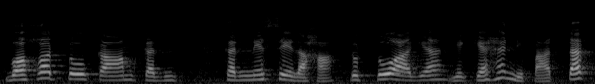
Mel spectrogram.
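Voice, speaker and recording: A woman teacher giving a school grammar lesson, slowly explaining each term and repeating her examples. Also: mid-range voice, animated.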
